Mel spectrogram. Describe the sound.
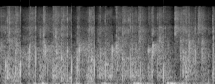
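An audience claps for department heads at an appointment ceremony, producing a dense, steady patter of many hands with no pause. The applause is loud and even throughout.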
